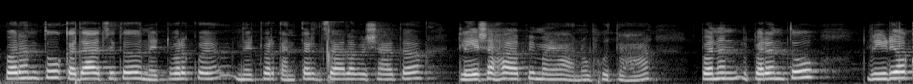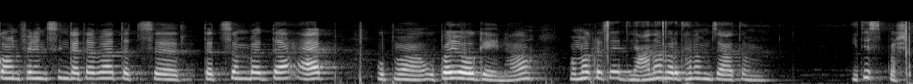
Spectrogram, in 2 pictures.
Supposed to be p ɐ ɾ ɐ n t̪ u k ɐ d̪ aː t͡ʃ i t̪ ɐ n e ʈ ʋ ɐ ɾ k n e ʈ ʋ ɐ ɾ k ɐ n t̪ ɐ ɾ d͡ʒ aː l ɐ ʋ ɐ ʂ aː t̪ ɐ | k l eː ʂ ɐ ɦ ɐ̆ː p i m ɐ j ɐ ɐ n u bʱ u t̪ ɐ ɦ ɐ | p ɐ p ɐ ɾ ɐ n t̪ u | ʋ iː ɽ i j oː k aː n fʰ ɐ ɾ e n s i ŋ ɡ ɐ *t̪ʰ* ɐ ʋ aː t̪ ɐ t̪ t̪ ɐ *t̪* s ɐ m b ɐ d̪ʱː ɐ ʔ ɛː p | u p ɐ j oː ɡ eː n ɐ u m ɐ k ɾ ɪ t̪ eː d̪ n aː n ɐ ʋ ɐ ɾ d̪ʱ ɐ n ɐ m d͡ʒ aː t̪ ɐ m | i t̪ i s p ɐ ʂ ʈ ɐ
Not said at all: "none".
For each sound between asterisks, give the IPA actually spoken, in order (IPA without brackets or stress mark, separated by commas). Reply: t̪ʰ, t̪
